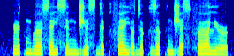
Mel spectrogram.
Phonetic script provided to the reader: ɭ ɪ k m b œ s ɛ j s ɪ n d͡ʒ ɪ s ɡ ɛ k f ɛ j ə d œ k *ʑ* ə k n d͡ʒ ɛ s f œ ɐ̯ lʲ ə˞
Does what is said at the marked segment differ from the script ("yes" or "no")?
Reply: yes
